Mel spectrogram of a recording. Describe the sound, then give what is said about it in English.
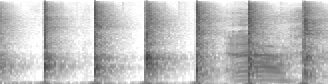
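Six sharp hand claps in a quick, steady rhythm, roughly four per second, with a brief voiced sound slipping in between the last two, clapping at news that Manchester United may trial safe standing at Old Trafford. “I probably shouldn't have clapped as more enthusiastically than I did for helping NHS workers.”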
